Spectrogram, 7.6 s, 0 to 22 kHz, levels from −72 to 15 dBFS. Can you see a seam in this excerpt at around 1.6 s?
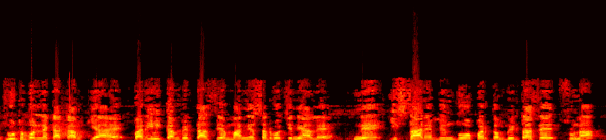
yes; 1 cut; at 1.6 s

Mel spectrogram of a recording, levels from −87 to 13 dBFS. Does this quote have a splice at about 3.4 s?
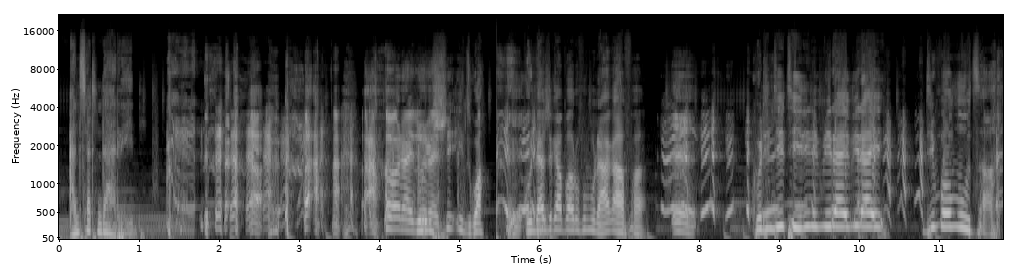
no; 1 cut; at 5.4 s

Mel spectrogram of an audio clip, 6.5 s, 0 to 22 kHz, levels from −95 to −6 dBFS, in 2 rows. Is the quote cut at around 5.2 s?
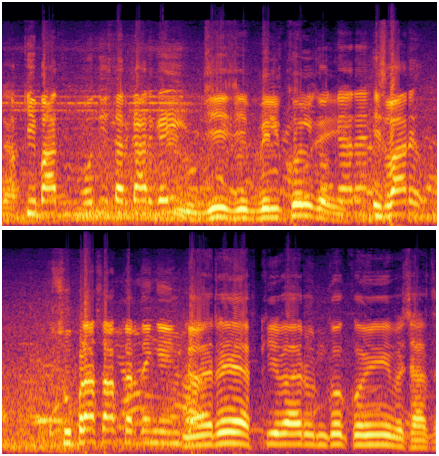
no; 1 cut; at 2.7 s

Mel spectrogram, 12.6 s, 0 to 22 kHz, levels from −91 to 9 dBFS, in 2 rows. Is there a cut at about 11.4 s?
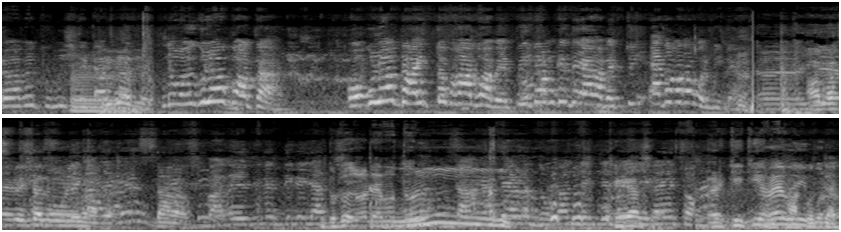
yes; 3 cuts; at 1.1 s, 5.6 s, 11.4 s

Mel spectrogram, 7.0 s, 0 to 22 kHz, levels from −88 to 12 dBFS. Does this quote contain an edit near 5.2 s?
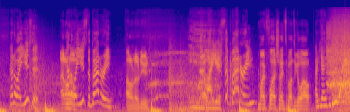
yes; 2 cuts; at 5.2 s, 6.2 s

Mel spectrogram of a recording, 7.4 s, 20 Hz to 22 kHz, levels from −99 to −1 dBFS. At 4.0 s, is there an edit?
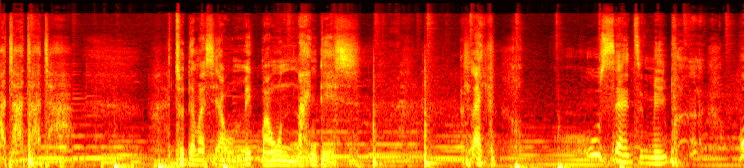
yes; 1 cut; at 4.0 s

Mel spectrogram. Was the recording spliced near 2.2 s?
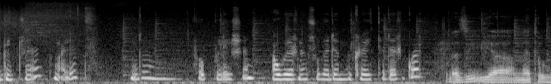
no; 1 cut; at 4.4 s

